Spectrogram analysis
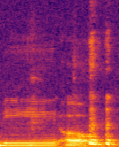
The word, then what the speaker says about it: Cuneo: how do you spell Cuneo? U, so ku, N, Cuneo. I'll just say it into the microphone thing. Cuneo. It's gonna be like Ueno.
